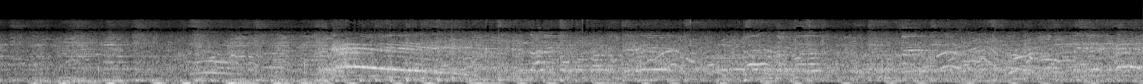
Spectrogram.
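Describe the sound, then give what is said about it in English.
A large, loud crowd drinking and dancing in the street keeps up a continuous babble of voices, with shouts and whoops rising out of it now and then. “Ahead of her is a large crowd of people drinking and dancing in the street.”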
